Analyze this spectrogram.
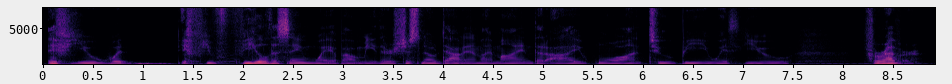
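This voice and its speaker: In an improvised romantic audio roleplay, a man plays a nervous, lovestruck young man who stammers and rambles while confessing to his best friend. His voice is low-pitched and a little slow, with a flat delivery, and the mood is tender and earnest.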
